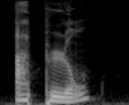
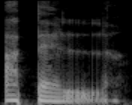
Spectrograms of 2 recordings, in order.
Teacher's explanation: if you have double L like that, it will affect the pronunciation of the E. So actually it will open the sound, and that's the reason why you will get the sound E, okay? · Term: opened E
